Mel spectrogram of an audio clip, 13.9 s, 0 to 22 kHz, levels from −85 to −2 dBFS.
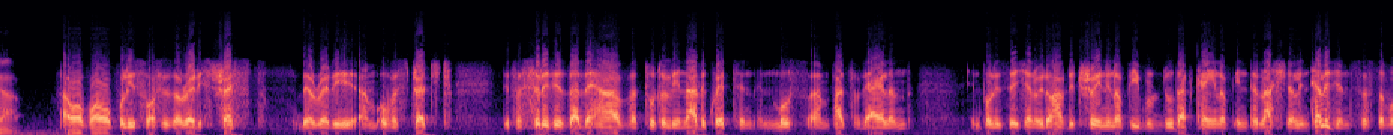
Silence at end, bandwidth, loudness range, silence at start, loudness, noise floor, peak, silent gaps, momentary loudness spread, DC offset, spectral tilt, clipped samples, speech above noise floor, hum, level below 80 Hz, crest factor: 0 s; 8.2 kHz; 3 LU; 0 s; -21 LUFS; -50 dBFS; -8 dBFS; none; 9 LU; under 0.1%; -7 dB/octave; under 0.1%; 29 dB; none; -52 dBFS; 14 dB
